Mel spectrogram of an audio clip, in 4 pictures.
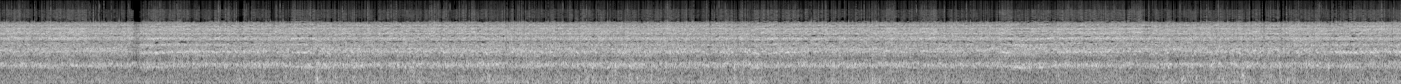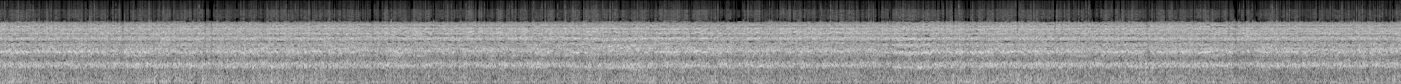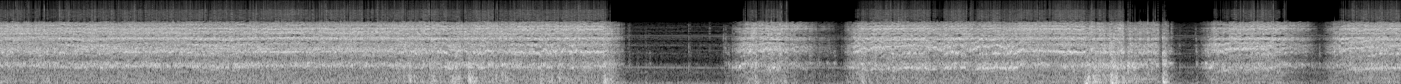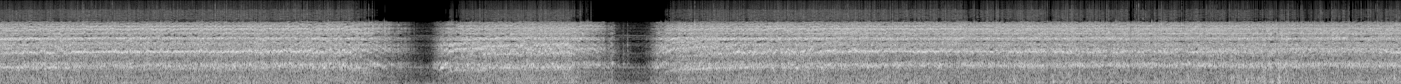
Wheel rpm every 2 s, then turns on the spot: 230, 230, 230, 230, 230, 230, 230, 240, 230, 230, 230, 230, 230, 230, 230, 230, 220, 60, 130, 150, 90, 200, 190, 120, 130, 230, 230, 230.
none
